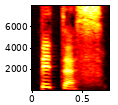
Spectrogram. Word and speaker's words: pétas: Qu'est-ce qu'un pétasse Alors, se prononce avec ou sans le S, selon l'endroit où le mot est employé. Ça s'écrit P-E T-A-S.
